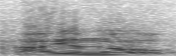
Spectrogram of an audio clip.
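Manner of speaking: put-on lightly accented Lascar sailor; murderous Lascar. Disguised detective questioning tavern drinkers, lightly voiced Lascar. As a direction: speak in a guarded, put-on Lascar voice. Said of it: "in the character of a murderous Lascar".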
